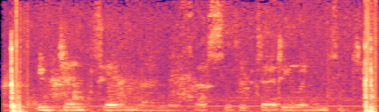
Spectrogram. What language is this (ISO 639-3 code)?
kin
